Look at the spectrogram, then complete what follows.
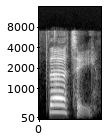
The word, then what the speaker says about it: thirty: 30. Really pronounce T. 30, not 13.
